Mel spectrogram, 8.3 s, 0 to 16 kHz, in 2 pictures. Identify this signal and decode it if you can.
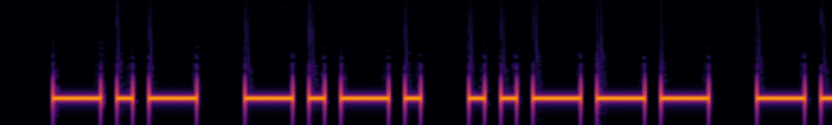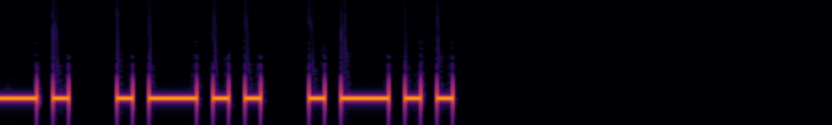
Morse code, heard as a keyed tone, about 15 wpm, 700 Hz. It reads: KC2GLL
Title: USA Call Signs Repeated 3x 15wpm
